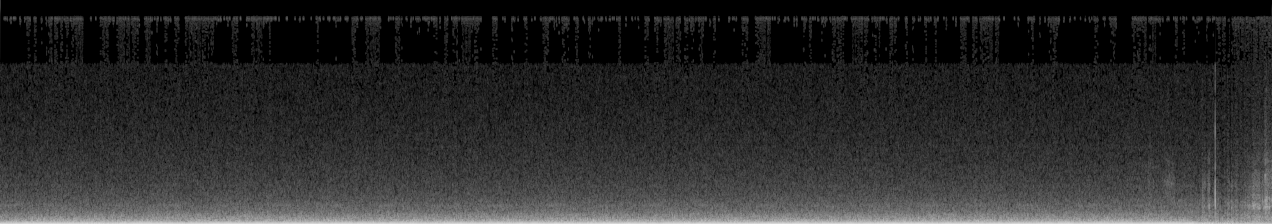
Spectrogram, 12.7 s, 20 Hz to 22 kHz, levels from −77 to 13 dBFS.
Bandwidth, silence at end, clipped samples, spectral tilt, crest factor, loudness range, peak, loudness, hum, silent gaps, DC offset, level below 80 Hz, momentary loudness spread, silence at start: 5.2 kHz; 0 s; under 0.1%; -9.5 dB/octave; 8 dB; 0 LU; 0 dBFS; -6 LUFS; none; none; 40%; -22 dBFS; 1 LU; 0 s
